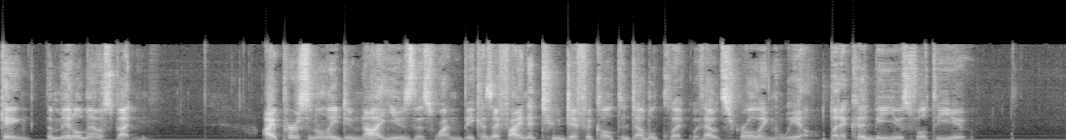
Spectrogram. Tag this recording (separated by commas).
Speech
